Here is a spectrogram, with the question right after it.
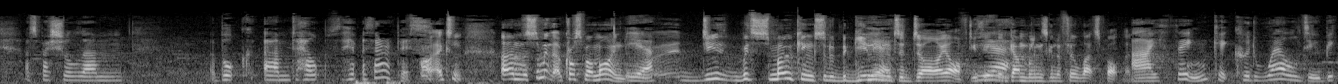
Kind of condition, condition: setting, busy venue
